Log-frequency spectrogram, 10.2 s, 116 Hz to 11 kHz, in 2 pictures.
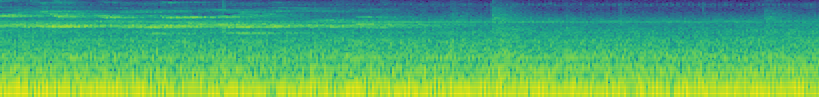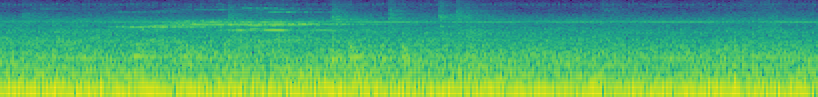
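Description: Steady low hum with a faint high whine inside the carriage of an Alstom Metropolis C830 metro train as it runs slowly alongside the platform.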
